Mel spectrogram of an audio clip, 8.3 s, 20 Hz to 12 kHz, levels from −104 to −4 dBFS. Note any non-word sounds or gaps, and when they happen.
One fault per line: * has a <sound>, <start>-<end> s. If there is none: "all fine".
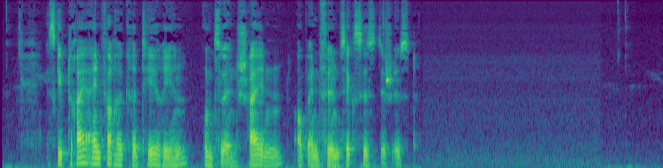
all fine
